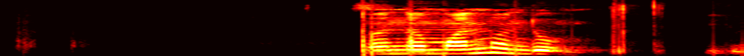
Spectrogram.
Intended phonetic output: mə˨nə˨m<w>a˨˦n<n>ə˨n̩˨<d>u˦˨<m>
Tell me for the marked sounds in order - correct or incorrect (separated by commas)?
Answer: correct, incorrect, correct, correct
